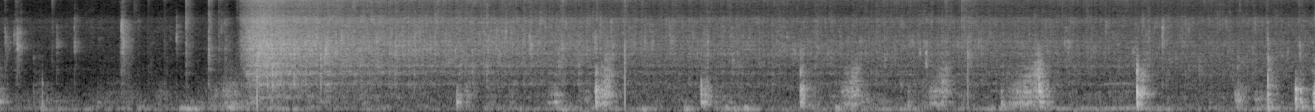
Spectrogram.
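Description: Onions and cumin hit hot oil in a pan and burst into a loud, close, continuous sizzle, with scattered spatula taps and scrapes as the frying goes on.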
